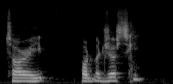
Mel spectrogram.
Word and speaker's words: Torrey Podmajersky: And well, I'm very excited to say that today we have Tori Podmajerski.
